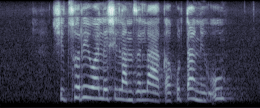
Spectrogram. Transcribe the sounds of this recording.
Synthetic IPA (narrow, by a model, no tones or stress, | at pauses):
ʃit͡sʰoɾiwaleʃiland͡zɛlakakutaniu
